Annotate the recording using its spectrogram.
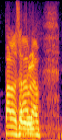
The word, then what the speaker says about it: Paulos Abraham: Hoe spreek je het zo uit? – Ja, Paulus Abraham.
